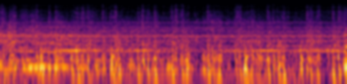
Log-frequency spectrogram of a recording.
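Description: Horse hooves clip-clop in the video game Red Dead Redemption: Undead Nightmare, a quick steady gallop of soft hoofbeats under a busy game soundscape, with no talking.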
